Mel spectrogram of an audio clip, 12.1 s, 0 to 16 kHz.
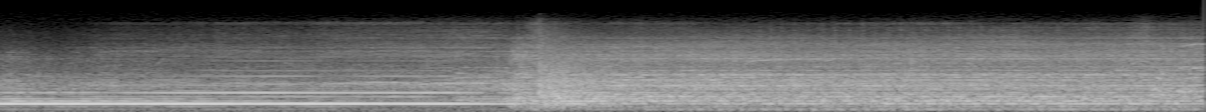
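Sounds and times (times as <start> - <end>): amplified instrument holding long note: 0.0 - 12.0
loud burst of sound: 5.0 - 12.0.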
